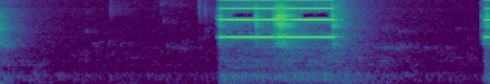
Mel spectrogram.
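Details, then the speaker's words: Multimeter testing a capacitor on a board with a no-bass fault: sustained high continuity beep for about a second, then again on each probe contact; capacitor reading shorted and to be replaced. "I'm going to go ahead and replace this cap here. Every single time I go at it, it get a brief I don't know if you can hear that. I get a brief click out of my meter."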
